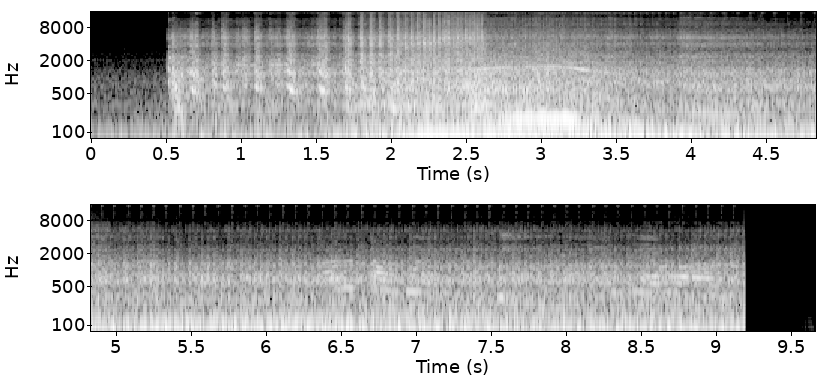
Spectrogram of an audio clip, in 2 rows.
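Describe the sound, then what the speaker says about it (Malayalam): An Atul CNG BS6 auto rickshaw with a newly replaced injector cranks, catches and revs hard up close, then settles into a loud, steady running engine. "അപ്പോൾ ഇനി നമുക്ക് വാഹനം സ്റ്റാർട്ട് ചെയ്ത് നോക്കണം."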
